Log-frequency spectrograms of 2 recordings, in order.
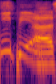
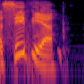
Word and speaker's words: sepia: Coming live from the 1920s, building shots in Septia, which apparently is pronounced Sepia. – Sepia. I just found out.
